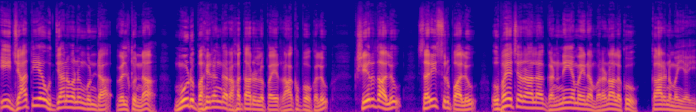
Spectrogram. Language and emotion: Telugu, neutral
